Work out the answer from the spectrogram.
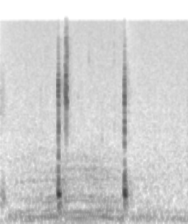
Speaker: One common tool is the sounding mallet, which is a woodworker's mallet that you can tap (mallet tapping) to listen for that low, dull pitch that is associated with decay.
